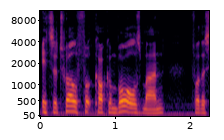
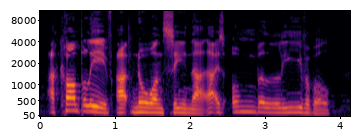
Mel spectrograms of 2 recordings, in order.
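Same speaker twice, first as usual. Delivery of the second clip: usual speaking voice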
